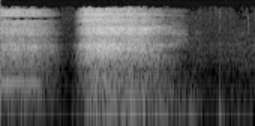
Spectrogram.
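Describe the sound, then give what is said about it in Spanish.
A young woman gasping and breathing again after choking on a piece of apple. A short breath comes first, then a long, loud, airy rush of breath swells and fades, followed by a faint click. “El médico consiguió sacar el trozo de manzana del cuerpo de Blancanieves y ella pudo al fin respirar.”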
